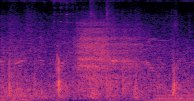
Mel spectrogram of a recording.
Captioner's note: sighs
